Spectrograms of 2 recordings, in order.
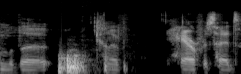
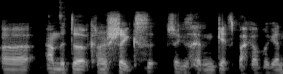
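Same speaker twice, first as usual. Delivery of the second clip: usual speaking voice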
